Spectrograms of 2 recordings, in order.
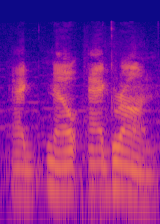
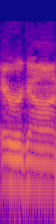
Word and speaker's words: Aggron: Aggron. That's how you say it. It's not like Aragon or Aggron or no, it's Aggron.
